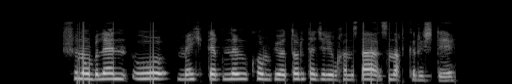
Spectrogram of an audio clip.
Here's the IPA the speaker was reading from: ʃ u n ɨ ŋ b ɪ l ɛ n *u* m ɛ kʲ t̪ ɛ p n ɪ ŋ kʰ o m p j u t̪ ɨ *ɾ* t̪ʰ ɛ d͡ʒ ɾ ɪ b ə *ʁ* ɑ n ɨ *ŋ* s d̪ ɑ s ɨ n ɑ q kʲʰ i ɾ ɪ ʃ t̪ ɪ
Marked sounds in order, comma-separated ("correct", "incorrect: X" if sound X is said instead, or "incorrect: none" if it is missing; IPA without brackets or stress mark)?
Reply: correct, correct, incorrect: χ, incorrect: none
